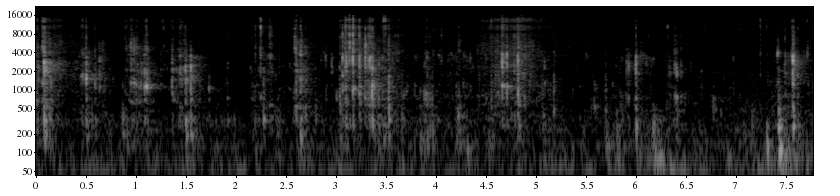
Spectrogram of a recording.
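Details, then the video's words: Two Pit Bulls eating raw healthy treats: wet, crunchy chewing and smacking bites, irregular clicks and slurps through the whole stretch, with faint clatter like dishes. "Pit Bulls eat RAW healthy treats"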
